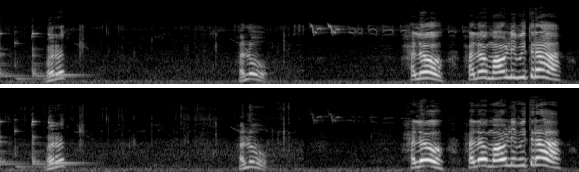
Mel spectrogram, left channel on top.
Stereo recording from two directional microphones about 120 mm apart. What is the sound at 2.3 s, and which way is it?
Speech, 20° left (ahead or behind).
